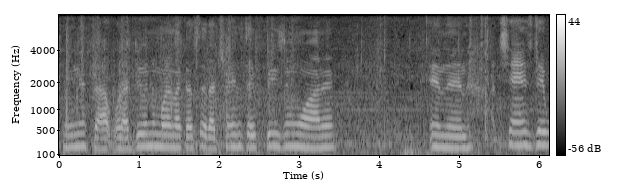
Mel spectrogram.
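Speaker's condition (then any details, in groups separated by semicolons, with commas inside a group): No condition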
